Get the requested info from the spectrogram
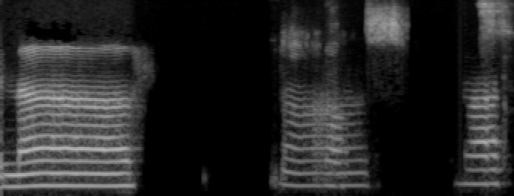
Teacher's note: सीन जब हम उसको साकिन कर रहे हैं, सीटी की आवाज प्रोमिनेंट होनी चाहिए।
